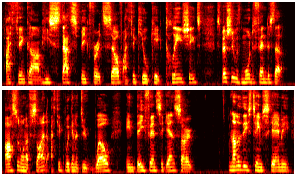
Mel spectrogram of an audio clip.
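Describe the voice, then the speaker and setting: A young Australian man talks through his fantasy football picks in an easygoing, chatty vlog. His voice sits at an ordinary middle pitch, and his delivery is enthusiastic, loose and full of ums and quick restarts. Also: flat delivery. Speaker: football vlogger. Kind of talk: casual fantasy football chat to camera.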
